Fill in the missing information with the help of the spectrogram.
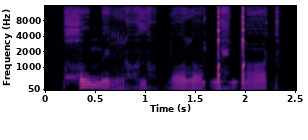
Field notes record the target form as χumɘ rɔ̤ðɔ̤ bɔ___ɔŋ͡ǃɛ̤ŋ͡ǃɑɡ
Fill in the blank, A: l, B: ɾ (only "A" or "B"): A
